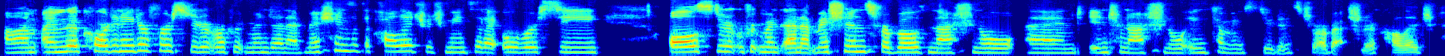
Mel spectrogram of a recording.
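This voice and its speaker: A woman's voice: sits high, little pitch movement, quick pace, no echo, muffled recording. A Dutch woman introducing herself as an admissions coordinator on a video call, in a friendly manner. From Netherlands. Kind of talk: webinar presentation.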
